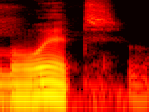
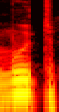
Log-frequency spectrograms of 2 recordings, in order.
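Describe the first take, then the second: First: The vowel is not an 'oo' sound. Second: The vowel is an 'oo' sound. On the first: "This guy was probably talking about Moet" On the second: "he's saying Moot because O E in Afrikaans is ooh"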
